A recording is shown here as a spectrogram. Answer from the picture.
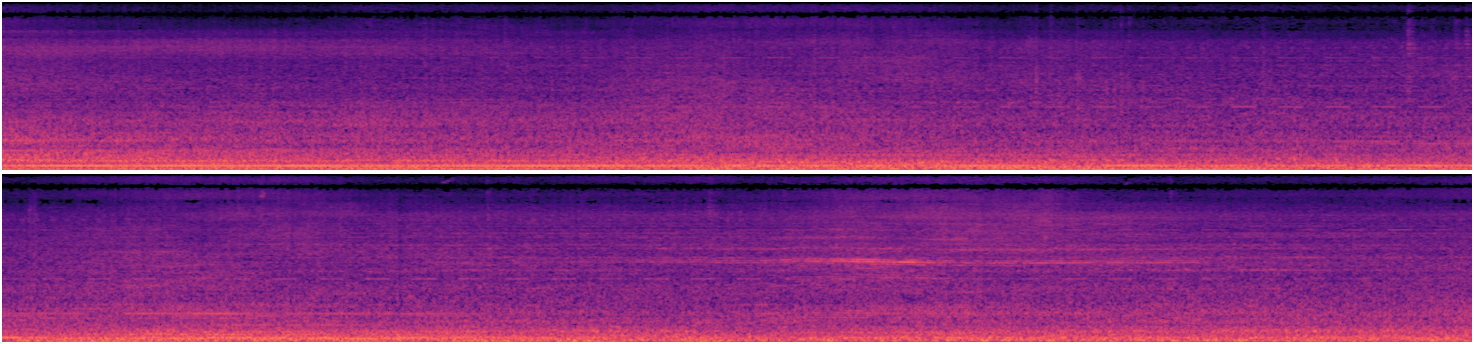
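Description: Spirit of Queensland diesel tilt train rolling past the platform, its carriages moving by with a steady low hum and running noise.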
